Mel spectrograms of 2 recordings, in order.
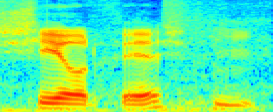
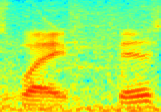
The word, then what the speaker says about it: Swaith: It's pronounced Sway Fish, so you lied to me, and apologies to the player.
